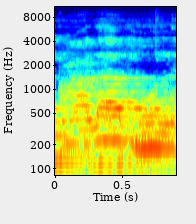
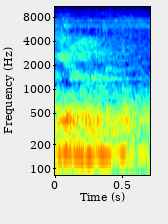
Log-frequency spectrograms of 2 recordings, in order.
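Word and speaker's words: عَلَم: Wis ngadawuh sapa Rasulullah sallallahu alaihi wasallam ing hadis, dzikrullahi alamul iman, utawi zikir dening Allah, alamul imani iku benderane iman. Bacanya alam, bukan ilmu.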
